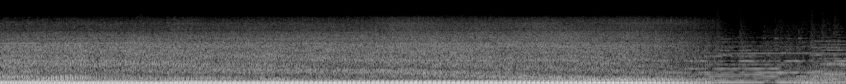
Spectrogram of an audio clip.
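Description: V-22 Osprey tiltrotor flying low overhead: loud, steady rotor and engine noise with a fast low beat from the blades, fading out near the end.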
